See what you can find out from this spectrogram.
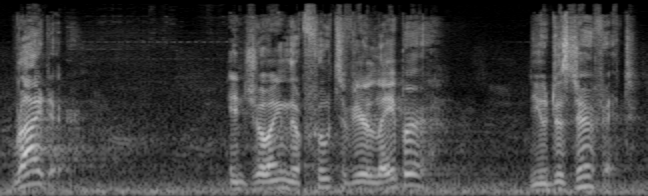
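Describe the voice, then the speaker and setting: Bright, courteous alien pilot. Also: male voice, a little high, expressive, normal speed. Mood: warm, thoughtful. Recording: long reverb, faint ambient noise.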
